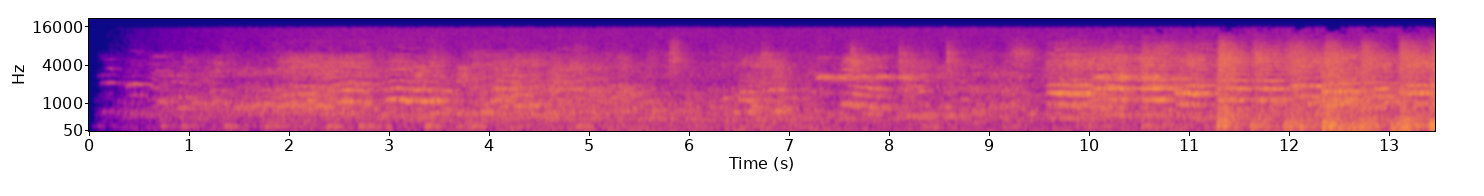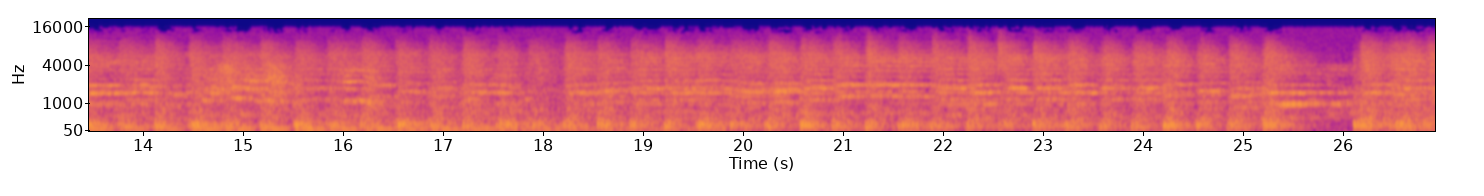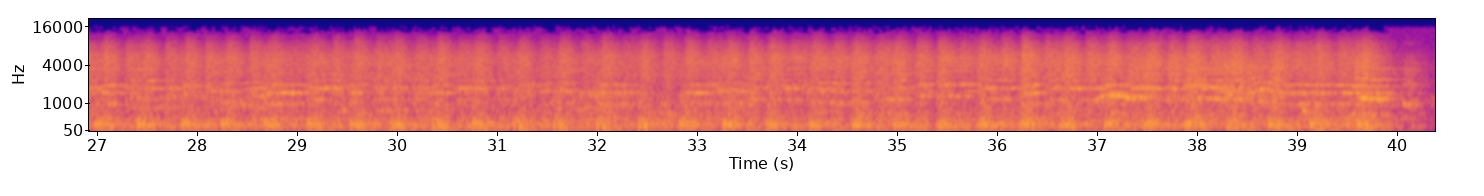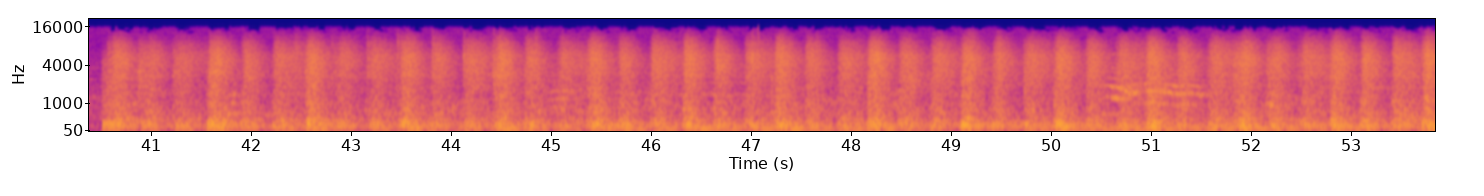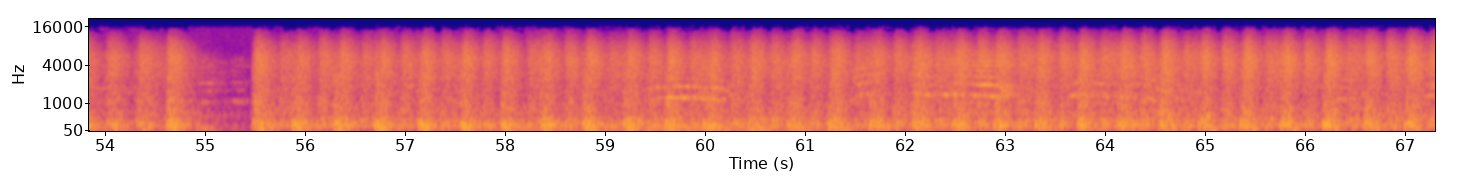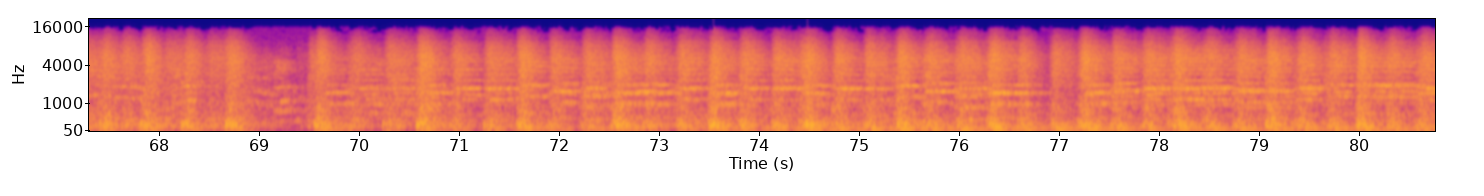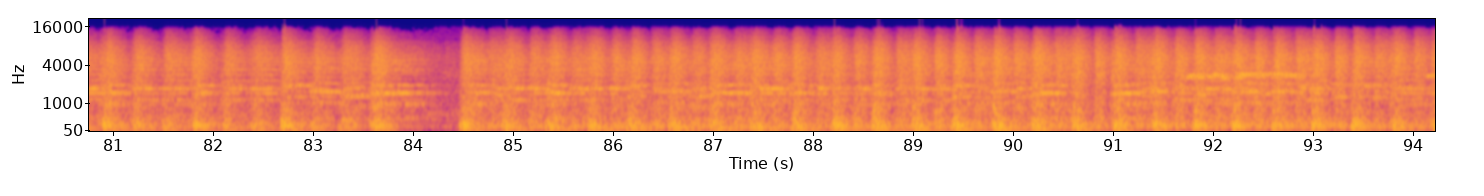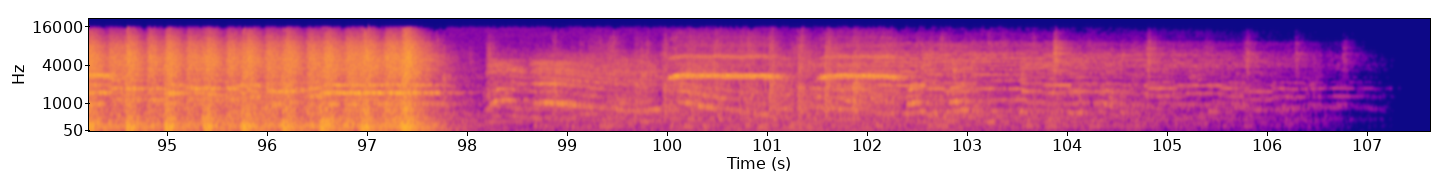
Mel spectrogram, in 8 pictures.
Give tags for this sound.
catalan-folklore; fanfare; street-music

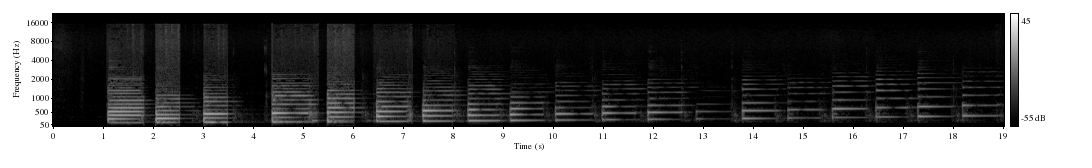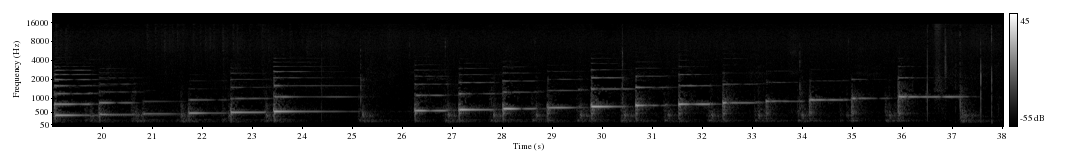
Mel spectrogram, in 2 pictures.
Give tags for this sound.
Pitch; Piano; Instrument

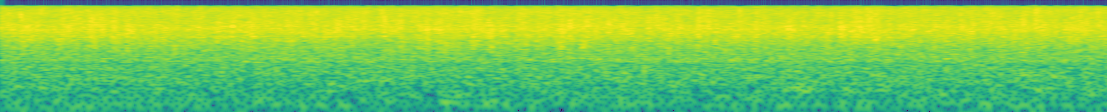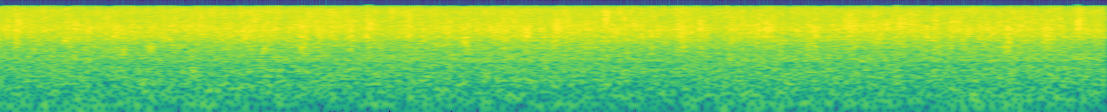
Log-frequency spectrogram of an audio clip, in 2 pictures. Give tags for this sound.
nature; rain; field-recording; storm

